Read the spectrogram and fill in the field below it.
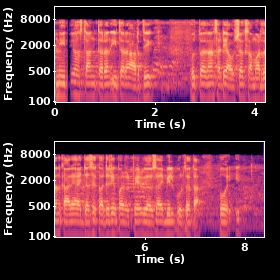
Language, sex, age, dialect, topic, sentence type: Marathi, male, 18-24, Varhadi, banking, statement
